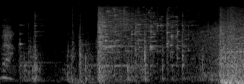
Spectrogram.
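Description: A crash of shattering glass about a second in, sudden and then dying away over about a second, after a few faint clicks.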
